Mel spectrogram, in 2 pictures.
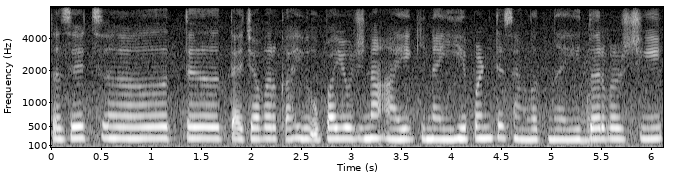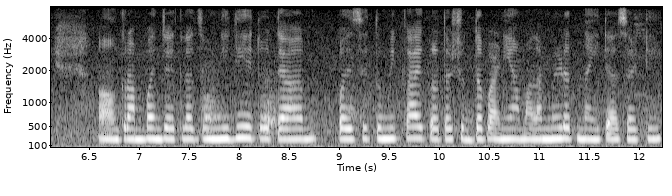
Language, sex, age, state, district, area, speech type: Marathi, female, 18-30, Maharashtra, Amravati, rural, spontaneous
